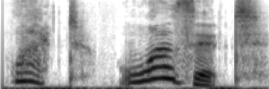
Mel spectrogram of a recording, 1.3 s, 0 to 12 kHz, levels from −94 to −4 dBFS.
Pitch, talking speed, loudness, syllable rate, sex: 305 Hz, 135 wpm, -16 LUFS, 3.5 syllables/s, female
